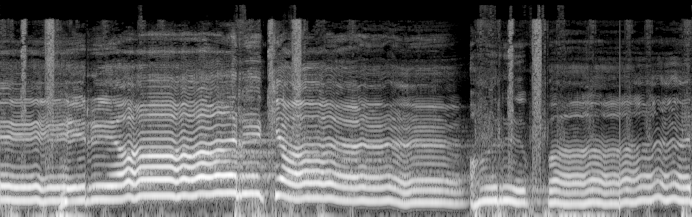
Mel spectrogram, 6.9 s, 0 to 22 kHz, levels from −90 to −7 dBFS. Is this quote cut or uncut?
uncut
